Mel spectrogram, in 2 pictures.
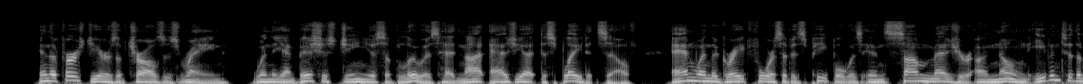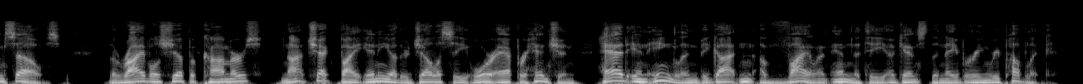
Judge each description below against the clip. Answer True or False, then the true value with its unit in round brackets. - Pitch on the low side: True (110 Hz)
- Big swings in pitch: True (5.9 semitones)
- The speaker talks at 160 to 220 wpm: True (165 wpm)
